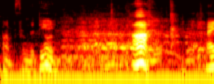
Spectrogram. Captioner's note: laughter; gentle smacking sound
